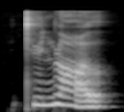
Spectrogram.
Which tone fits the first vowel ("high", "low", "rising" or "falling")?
rising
